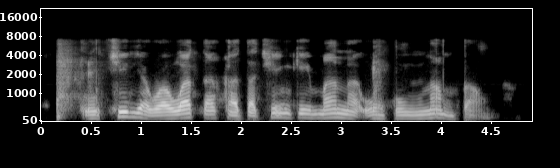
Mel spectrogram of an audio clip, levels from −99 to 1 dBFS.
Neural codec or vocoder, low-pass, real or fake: codec, 16 kHz, 4 kbps, X-Codec, HuBERT features, trained on LibriSpeech; 7.2 kHz; fake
